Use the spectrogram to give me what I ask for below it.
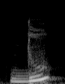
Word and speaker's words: doux: All right, doux, you don't pronounce the final X, douce, feminine form, doucement, adverb.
